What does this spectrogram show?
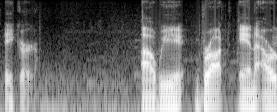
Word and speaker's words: Acre: am going to still pronounce it acrae instead of acre uh we brought in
